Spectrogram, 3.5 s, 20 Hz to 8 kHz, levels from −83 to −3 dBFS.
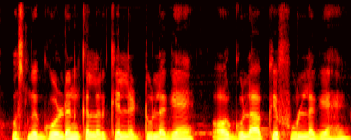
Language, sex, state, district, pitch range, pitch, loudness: Hindi, male, Uttar Pradesh, Lalitpur, 145-155 Hz, 150 Hz, -16 LUFS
